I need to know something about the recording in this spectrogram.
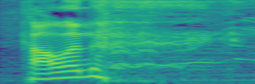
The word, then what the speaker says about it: Colin: now that he's dead can we start pronouncing his name correctly colin what the [ __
